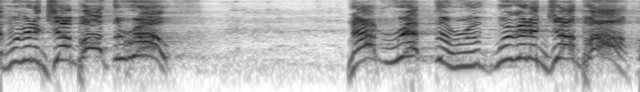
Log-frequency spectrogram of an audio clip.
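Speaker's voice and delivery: high, loud hyped-up yell; excited group shout. Acted. Friends announcing a roof jump, excited shouting. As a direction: shout it like friends daring each other.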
